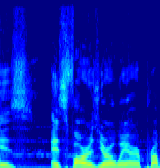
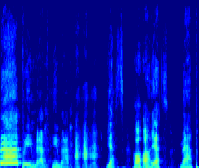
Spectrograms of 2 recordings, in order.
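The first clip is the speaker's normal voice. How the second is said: shouting in a character voice; 9 semitones higher than usual. Voicing the Rat King yelling from the corner: Rat King yelling. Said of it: "The Rat King, King in the corner yells out".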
